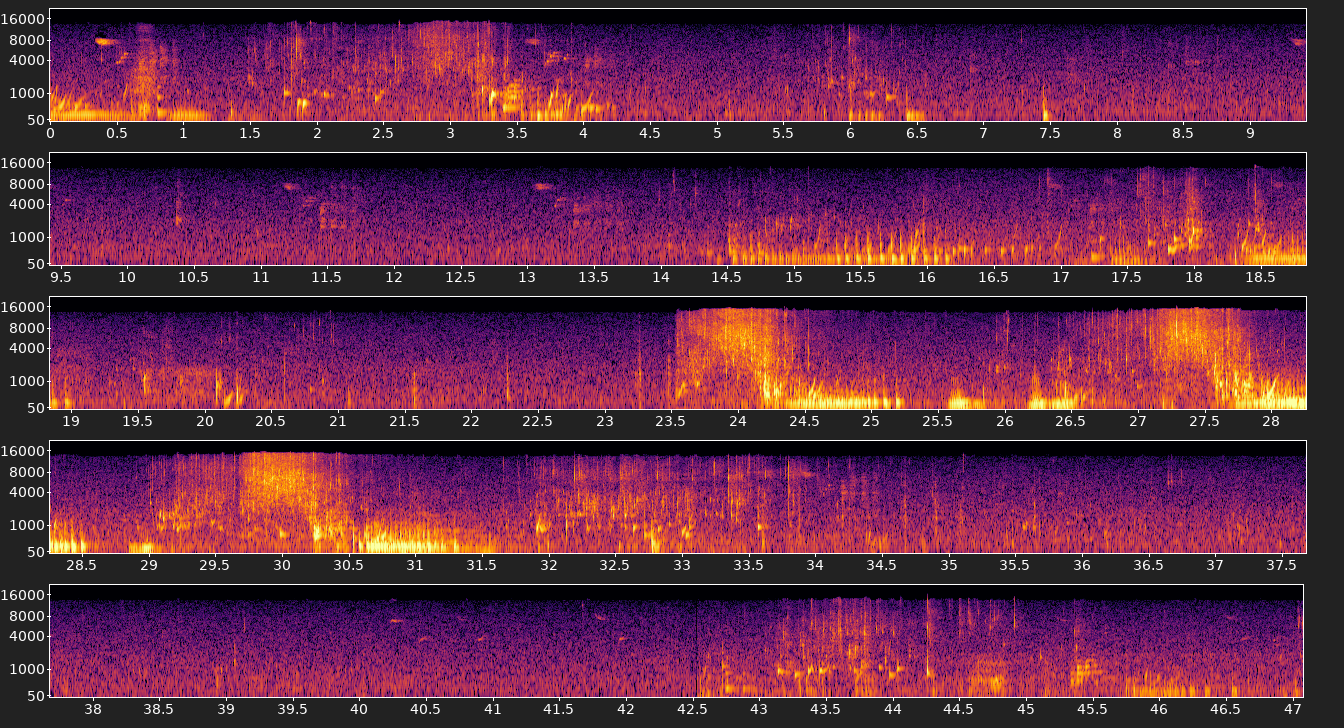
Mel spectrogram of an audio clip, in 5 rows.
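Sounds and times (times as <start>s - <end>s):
water splashing and trickling: 0.0s - 4.4s, 5.5s - 6.6s, 14.0s - 21.2s, 23.4s - 37.5s, 42.5s - 47.0s.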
